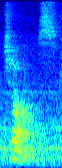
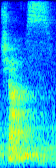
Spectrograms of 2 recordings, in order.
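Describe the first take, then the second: First: It is said in a southern English accent. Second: It is said in a northern English accent. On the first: "southern and standard" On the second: "So you've got northern"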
